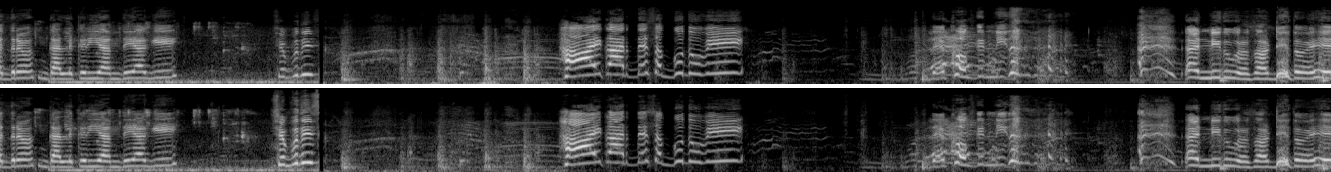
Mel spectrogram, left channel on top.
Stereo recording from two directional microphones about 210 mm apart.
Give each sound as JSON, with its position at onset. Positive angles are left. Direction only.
{"t": 0.0, "sound": "a woman's voice", "side_deg": 0}
{"t": 2.7, "sound": "a woman's voice", "side_deg": -45}
{"t": 5.5, "sound": "a sound", "side_deg": -5}
{"t": 9.6, "sound": "music", "side_deg": 0}
{"t": 11.3, "sound": "speech", "side_deg": 0}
